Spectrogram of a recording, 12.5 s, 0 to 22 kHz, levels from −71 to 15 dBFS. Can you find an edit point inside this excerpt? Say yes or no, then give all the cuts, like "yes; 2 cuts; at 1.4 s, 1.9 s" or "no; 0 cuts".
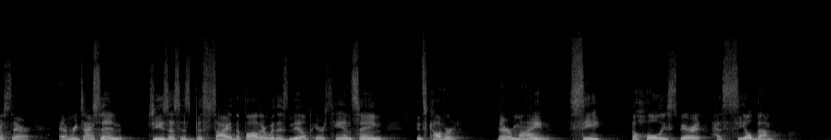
yes; 1 cut; at 1.4 s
